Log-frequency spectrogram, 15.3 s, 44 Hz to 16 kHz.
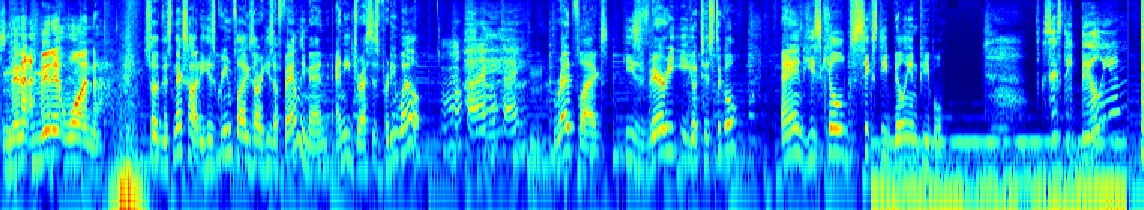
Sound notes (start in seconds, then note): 13.1 gasps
